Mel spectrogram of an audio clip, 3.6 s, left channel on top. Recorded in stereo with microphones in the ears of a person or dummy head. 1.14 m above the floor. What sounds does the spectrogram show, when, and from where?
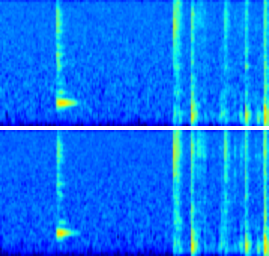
0.8 s a cowbell: 70° left (ahead or behind), 2 m
2.3 s tape being pulled: 15° right (ahead or behind), 0.5 m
